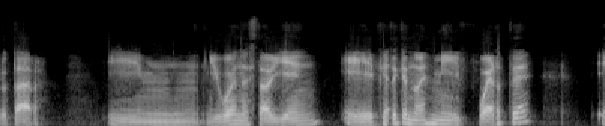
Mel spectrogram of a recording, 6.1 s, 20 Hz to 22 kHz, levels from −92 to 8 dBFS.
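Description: At 3.82 to 3.88 s the speech breaks up briefly, for about 60 ms, typical of damaged data in a compressed stream: the decoder misreads corrupted frames and loses sync.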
